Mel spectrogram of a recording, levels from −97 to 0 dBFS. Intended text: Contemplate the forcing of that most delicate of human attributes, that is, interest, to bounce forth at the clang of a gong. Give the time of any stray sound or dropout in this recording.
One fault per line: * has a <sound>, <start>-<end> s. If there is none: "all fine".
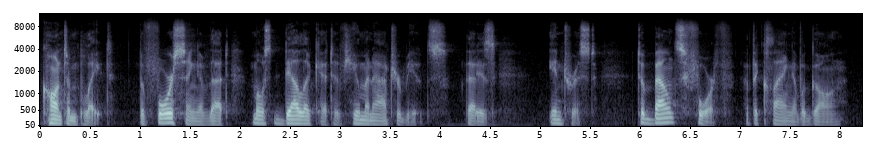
all fine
